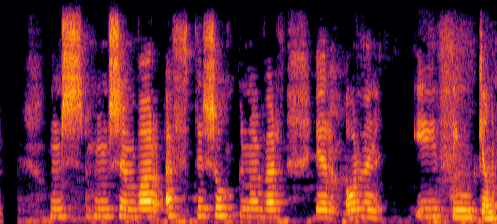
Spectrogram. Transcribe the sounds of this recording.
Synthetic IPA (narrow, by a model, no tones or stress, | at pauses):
hunsɛmvaɾɛft̪ɪɾ̥sowhkʏnaɾvɛɾðɛɾɔɾðɪn | iːθiɲcan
